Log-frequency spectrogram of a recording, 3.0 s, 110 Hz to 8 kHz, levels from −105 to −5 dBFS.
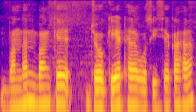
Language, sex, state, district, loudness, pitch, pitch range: Hindi, male, Bihar, Patna, -17 LUFS, 140 Hz, 130-150 Hz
